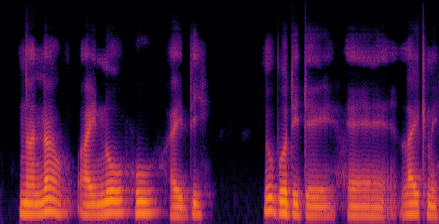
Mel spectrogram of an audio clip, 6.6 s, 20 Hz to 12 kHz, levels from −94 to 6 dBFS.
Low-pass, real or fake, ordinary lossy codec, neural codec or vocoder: none; fake; none; codec, 24 kHz, 0.9 kbps, WavTokenizer, large speech release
